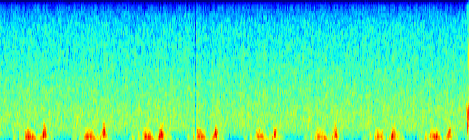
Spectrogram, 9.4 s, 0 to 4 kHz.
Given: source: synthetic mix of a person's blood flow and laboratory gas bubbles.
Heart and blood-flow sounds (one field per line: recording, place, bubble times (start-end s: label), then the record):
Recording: Doppler ultrasound of blood flow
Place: precordium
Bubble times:
9.31-9.40 s: bubbles
From the record:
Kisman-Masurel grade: 213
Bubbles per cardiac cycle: several, 3 to 8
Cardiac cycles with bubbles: 1 to 10%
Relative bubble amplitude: loud (0.450 to 0.775)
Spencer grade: 1 (occasional bubble signal discernible with the cardiac motion signal, with majority of cardiac periods free of bubbles)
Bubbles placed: only in the low amplitude regions of the cardiac cycle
